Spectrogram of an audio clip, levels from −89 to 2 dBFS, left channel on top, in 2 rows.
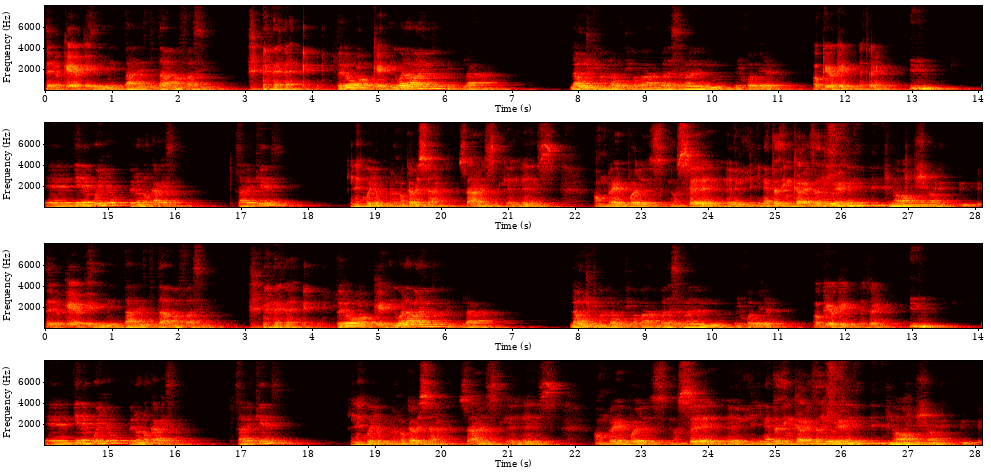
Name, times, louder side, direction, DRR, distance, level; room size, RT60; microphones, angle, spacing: voice 1, 0.0-0.8 3.0-3.7 4.6-5.1 11.5-12.6 18.6-21.9 22.3-26.1 27.1-27.9, left 1 dB, 55° left, 0 dB, 0.4 m, -30 dB
voice 2, 0.7-2.5 4.4-4.9 5.1-6.8 7.9-10.9 12.4-12.5 13.0-13.2 14.0-16.2 16.9-17.5 25.6-27.9, equal, 65° right, -10 dB, 0.8 m, -28 dB
2.3 x 2.2 x 2.5 m, 1.1 s
head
